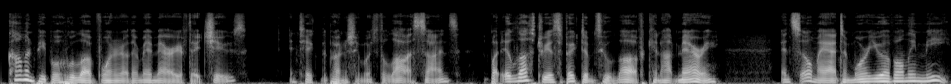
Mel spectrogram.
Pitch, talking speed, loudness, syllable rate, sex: 110 Hz, 220 wpm, -19 LUFS, 6.4 syllables/s, male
